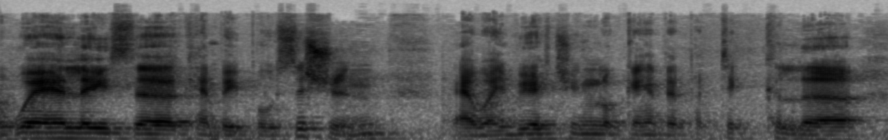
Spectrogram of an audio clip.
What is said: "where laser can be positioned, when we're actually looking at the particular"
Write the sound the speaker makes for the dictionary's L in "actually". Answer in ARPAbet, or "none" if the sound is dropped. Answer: none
